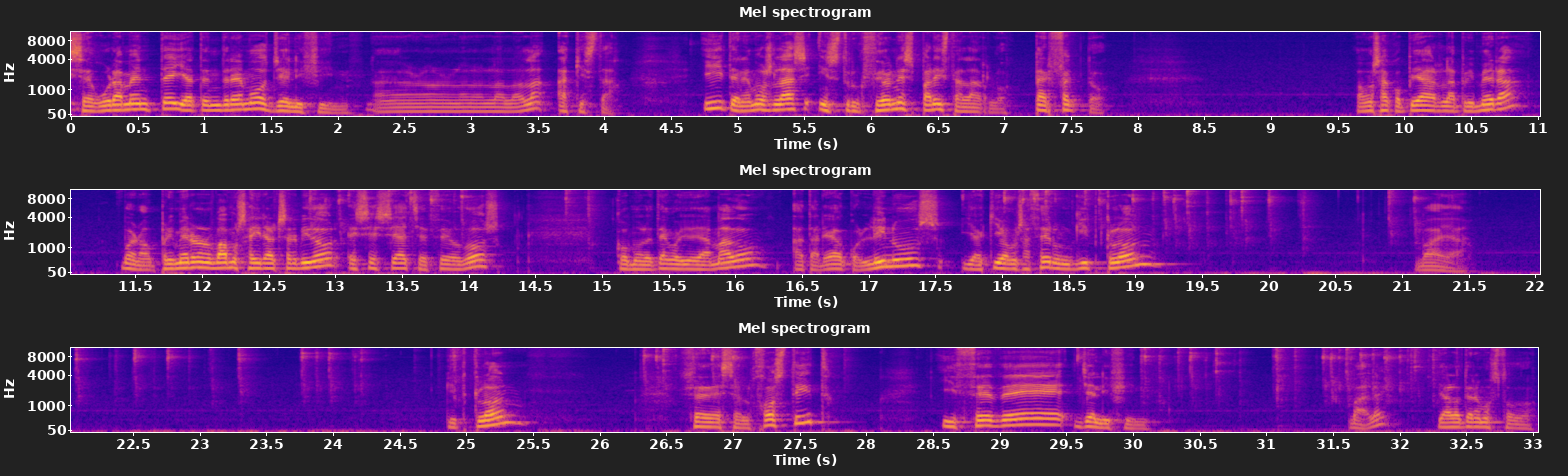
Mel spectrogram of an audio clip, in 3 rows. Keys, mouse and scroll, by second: 1.1 scroll down 1, 3.4 click, 4.7-5.9 scroll down 1, 5.9-6.4 scroll up 1, 6.4-7.6 scroll up 1, 7.6-8.4 scroll up 1, 8.9 click, 10.2 click, 11.7 click, 12.5-14.4 typing, 14.7 Return, 17.8-19.7 typing, 20.0 ctrl+alt+v, 21.1 ctrl+a, 22.5 alt+f, 22.7 alt+f, 23.7 ctrl+w, 23.9 ctrl+w, 24.9 Return, 26.0-27.6 typing, 29.5 Tab, 29.8-32.6 typing.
